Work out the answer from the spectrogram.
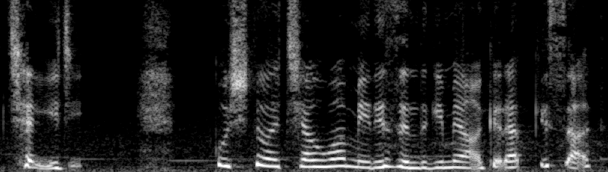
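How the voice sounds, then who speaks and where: A woman's voice: sits high, moderate pace, soft background music, pitched above the performer's own voice. A woman voicing a sad, self-blaming young bride in a plaintive, fretful way for a cartoon story. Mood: tearful relief. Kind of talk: Hindi moral-story cartoon dubbing.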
